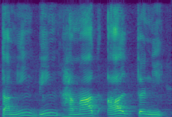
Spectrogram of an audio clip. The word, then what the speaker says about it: Tamim bin Hamad Al Thani: Tá o acordo recíproco foi assinado durante o encontro com o emir do Catar, Tamim bin Hamad Al Thani, nesta segunda. – Uau! pronúncia tá certa, né? Corretíssima pronúncia do árabe, parabéns.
